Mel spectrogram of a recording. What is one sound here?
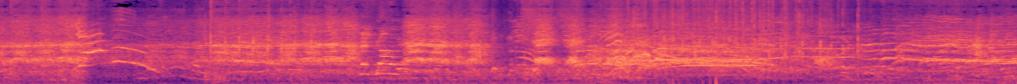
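A large crowd of young people chants and cheers loudly outdoors.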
